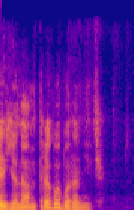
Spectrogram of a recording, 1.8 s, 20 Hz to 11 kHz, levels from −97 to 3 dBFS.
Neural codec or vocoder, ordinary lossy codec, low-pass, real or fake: codec, 44.1 kHz, 3.4 kbps, Pupu-Codec; AAC, 64 kbps; 9.9 kHz; fake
